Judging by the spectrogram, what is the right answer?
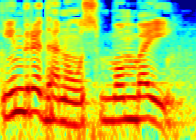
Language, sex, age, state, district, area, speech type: Hindi, male, 30-45, Uttar Pradesh, Sonbhadra, rural, read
